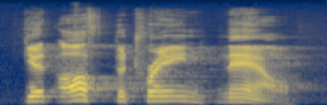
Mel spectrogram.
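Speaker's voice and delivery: put-on, loud, gruff, slow barked delivery. Retelling the train conductor's order to get off: imitating a loud gruff voice. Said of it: "in a loud and gruff voice said".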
